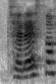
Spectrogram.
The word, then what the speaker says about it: Teresa: Teresa flees to the United States after her drug peddling boyfriend is murdered by a cartel boss.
